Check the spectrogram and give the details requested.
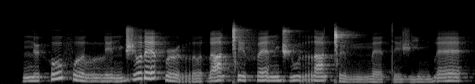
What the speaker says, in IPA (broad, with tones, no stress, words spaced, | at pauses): nʏ˩ho˥fɤ˩lːɪ˩ nd͡ʒɤ˥ ɾɛ˥fə˞˩rɤ˩ ɗa˥ ǀɪ˥ fɛ˥ nd͡ʒu˥ra˥ǀʏ˩mːɛ˩ tɪ˩ʒi˩ mbɛ˥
